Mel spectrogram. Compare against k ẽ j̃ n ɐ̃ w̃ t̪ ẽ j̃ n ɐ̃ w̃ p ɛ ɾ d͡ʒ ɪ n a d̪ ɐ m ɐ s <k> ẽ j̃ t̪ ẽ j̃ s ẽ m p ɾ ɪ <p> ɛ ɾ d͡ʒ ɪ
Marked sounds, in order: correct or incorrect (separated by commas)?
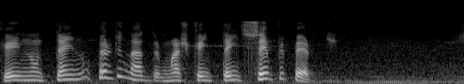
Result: correct, correct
